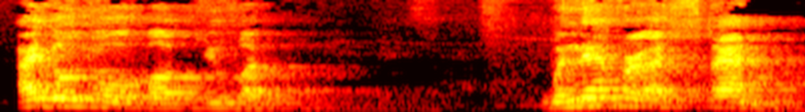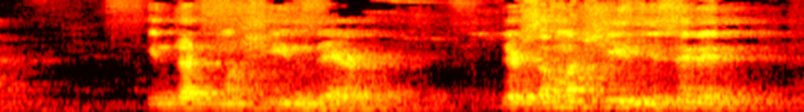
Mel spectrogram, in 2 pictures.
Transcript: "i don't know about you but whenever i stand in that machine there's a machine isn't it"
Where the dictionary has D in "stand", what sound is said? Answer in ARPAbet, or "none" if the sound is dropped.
D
